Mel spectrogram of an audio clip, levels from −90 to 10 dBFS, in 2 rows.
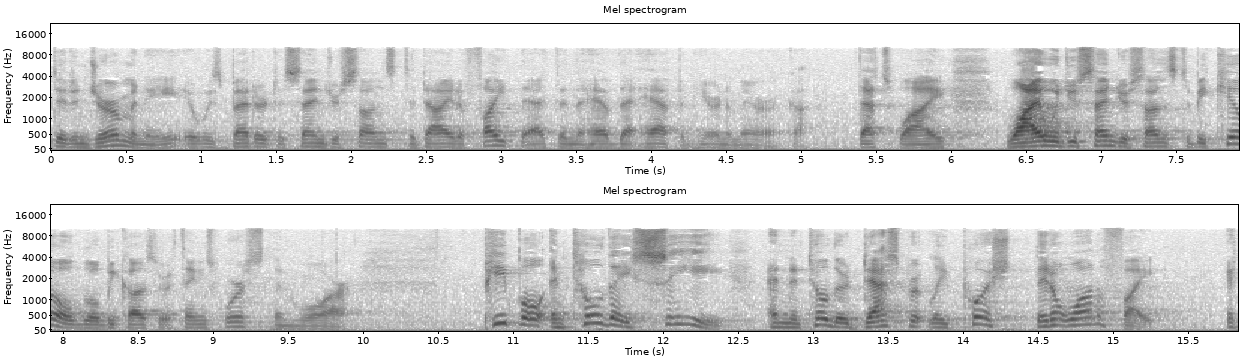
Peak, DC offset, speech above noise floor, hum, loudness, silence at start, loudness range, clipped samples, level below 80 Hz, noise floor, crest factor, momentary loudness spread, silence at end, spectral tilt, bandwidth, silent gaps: -2 dBFS; 0.8%; 22 dB; none; -28 LUFS; 0 s; 9 LU; under 0.1%; -56 dBFS; -51 dBFS; 28 dB; 16 LU; 0 s; -3.5 dB/octave; 11 kHz; none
